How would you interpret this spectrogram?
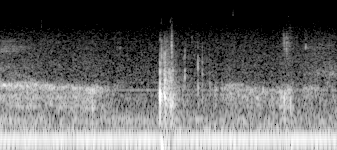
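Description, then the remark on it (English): A single quick sip of water, a short soft slurp, followed by a faint swallow, set against a steady low electrical hum with no talking. “hold on, taking a sip of water.”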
